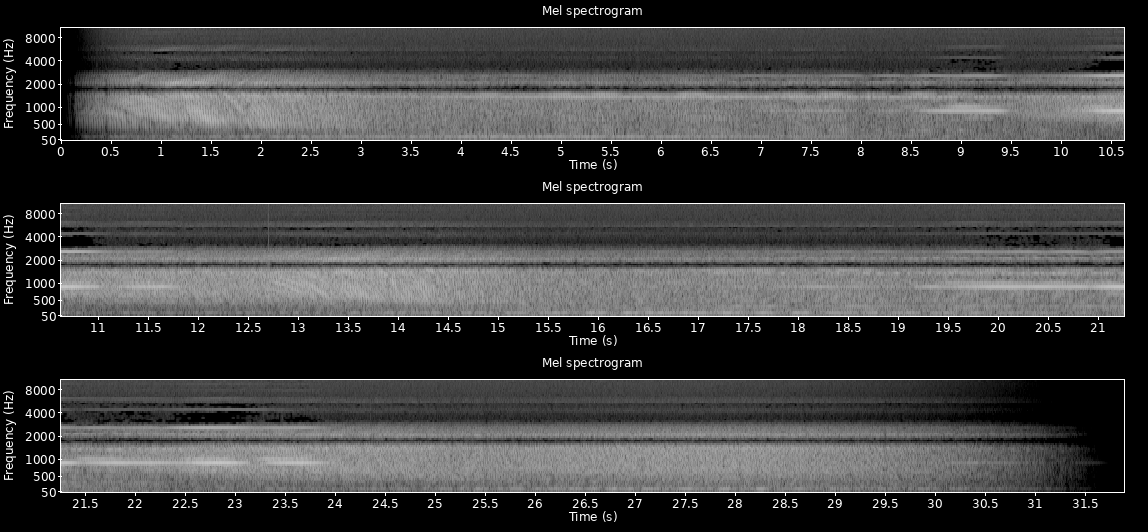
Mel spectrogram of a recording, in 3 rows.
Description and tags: pulsar synthesis 04
Sample generated with pulsar synthesis. A low-pitched drone with FM like chirps and washes in the higher registers.
drone, noise, pulsar-synthesis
